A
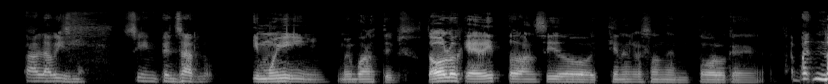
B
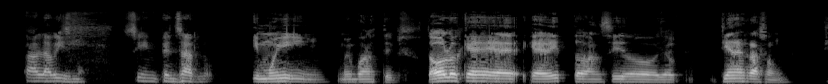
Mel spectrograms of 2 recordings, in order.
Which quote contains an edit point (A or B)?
A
